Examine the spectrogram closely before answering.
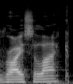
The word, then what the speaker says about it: Rasilak: class light cruiser now i suspect it's called rhizolak but i've never really heard it spoken it's one of the more obscure classes if you can think of a better way to pronounce it let me know but uh writerlack is what i've come to know it as in real life it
